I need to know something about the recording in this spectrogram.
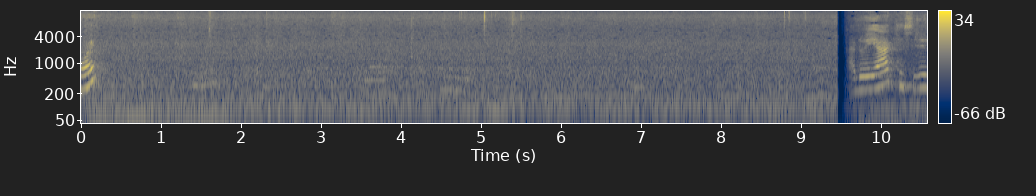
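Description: Water pours from a metal cup into a pot.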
